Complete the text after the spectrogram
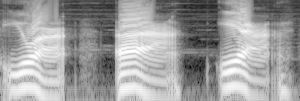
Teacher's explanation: Pada lafal bacaan yu'rafu, di sini ain memiliki sifat yaitu sifat bainiyah, yaitu suaranya tidak terlalu dialirkan dan tidak pula terlalu ditahan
